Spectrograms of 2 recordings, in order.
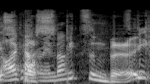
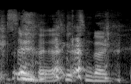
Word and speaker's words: Spitzenberg: Spitzenberg. – Spitzenberg.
